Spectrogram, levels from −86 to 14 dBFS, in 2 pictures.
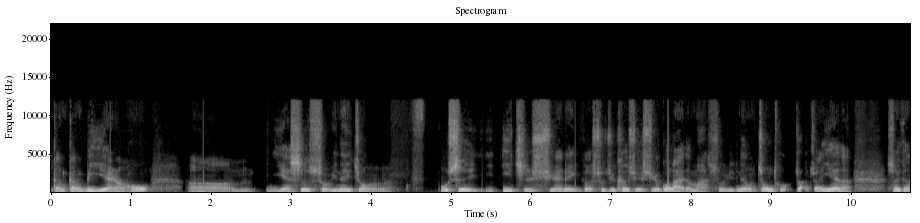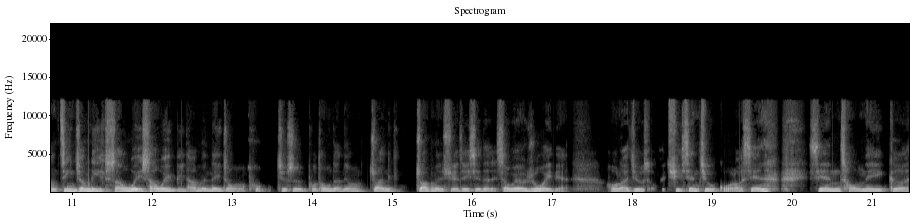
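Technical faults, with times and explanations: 0.73 to 20.50 s, clock drift buffer slips: through the speech there's a click roughly every 1.16 s, about twenty in all, evenly spaced like a metronome. That regularity points to two devices likely running on separate clocks that disagree by something like 500 ppm, so the buffer between them creeps toward full or empty and then jumps, dropping or repeating a block of a few dozen samples. Each jump breaks the waveform, which is the tick you hear.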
